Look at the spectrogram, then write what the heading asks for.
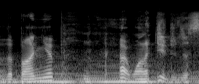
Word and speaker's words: bunyip: believe it's pronounced the bunyip I wanted you to just say a really easy word I believe it's pronounced ghosts it sounds like a bunion yeah it just grows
